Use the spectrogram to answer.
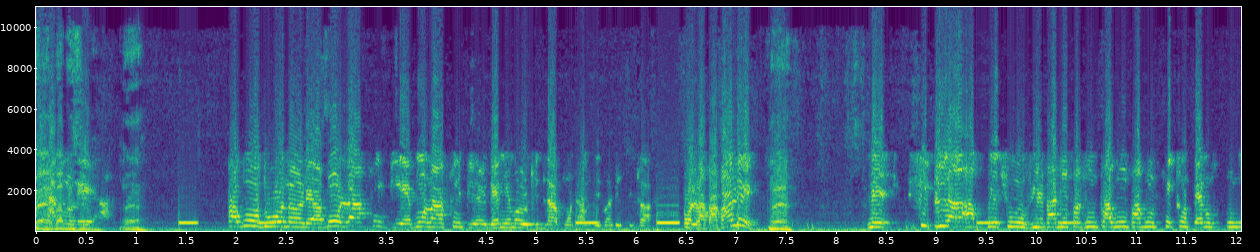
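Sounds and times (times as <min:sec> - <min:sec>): man speaking on phone line: 0:00.0 - 0:01.1, 0:01.9 - 0:07.6, 0:08.3 - 0:12.0
telephone beep: 0:01.4 - 0:01.6, 0:05.4 - 0:05.6, 0:06.2 - 0:06.5.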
